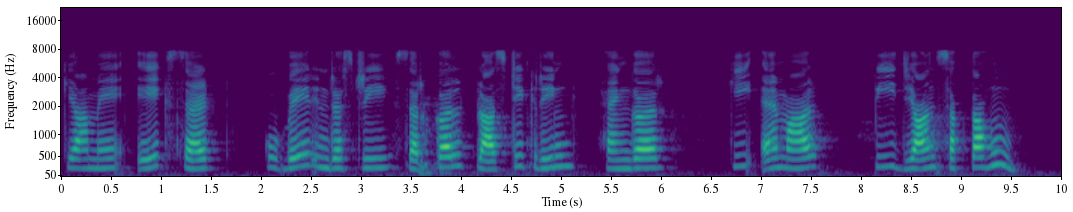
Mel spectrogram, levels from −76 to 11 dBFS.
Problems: none marked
